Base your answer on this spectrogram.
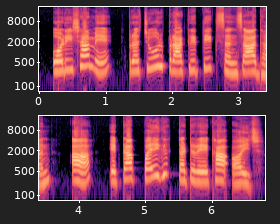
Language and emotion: Maithili, neutral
